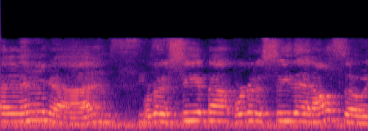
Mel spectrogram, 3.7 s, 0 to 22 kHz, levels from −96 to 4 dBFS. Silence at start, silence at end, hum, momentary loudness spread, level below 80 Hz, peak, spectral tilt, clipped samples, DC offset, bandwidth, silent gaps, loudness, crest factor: 0 s; 0 s; none; 4 LU; -54 dBFS; -12 dBFS; -5.5 dB/octave; under 0.1%; under 0.1%; 7.6 kHz; none; -26 LUFS; 12 dB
